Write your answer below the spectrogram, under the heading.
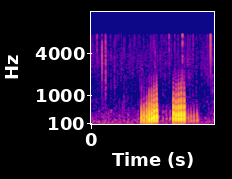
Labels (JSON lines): {"label": "biophony, damselfish", "recorder": "SoundTrap 300"}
